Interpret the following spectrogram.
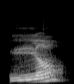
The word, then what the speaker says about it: long: Then the next silent letter we're going to look at is G, right? So examples of this are long, long, like it's long, c'est long, right?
